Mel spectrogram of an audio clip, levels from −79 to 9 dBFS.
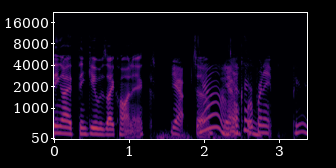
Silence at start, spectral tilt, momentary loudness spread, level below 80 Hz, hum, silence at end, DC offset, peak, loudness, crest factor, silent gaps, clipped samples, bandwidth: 0 s; -4.5 dB/octave; 10 LU; -68 dBFS; none; 0 s; under 0.1%; -22 dBFS; -41 LUFS; 18 dB; none; under 0.1%; 16 kHz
